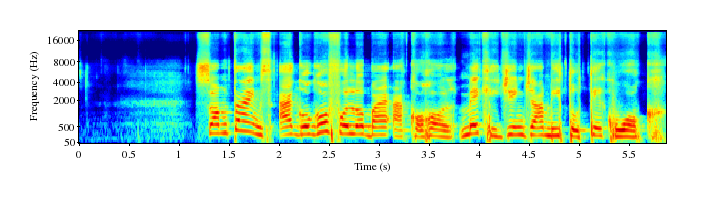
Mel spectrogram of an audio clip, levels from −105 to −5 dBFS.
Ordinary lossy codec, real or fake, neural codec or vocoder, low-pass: none; fake; autoencoder, 48 kHz, 128 numbers a frame, DAC-VAE, trained on Japanese speech; none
